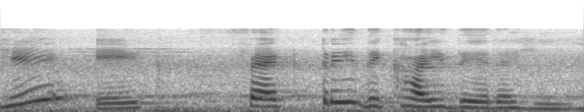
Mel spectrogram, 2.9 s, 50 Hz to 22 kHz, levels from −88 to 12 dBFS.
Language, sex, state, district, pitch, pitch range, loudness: Hindi, female, Madhya Pradesh, Dhar, 245 Hz, 205-295 Hz, -18 LUFS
